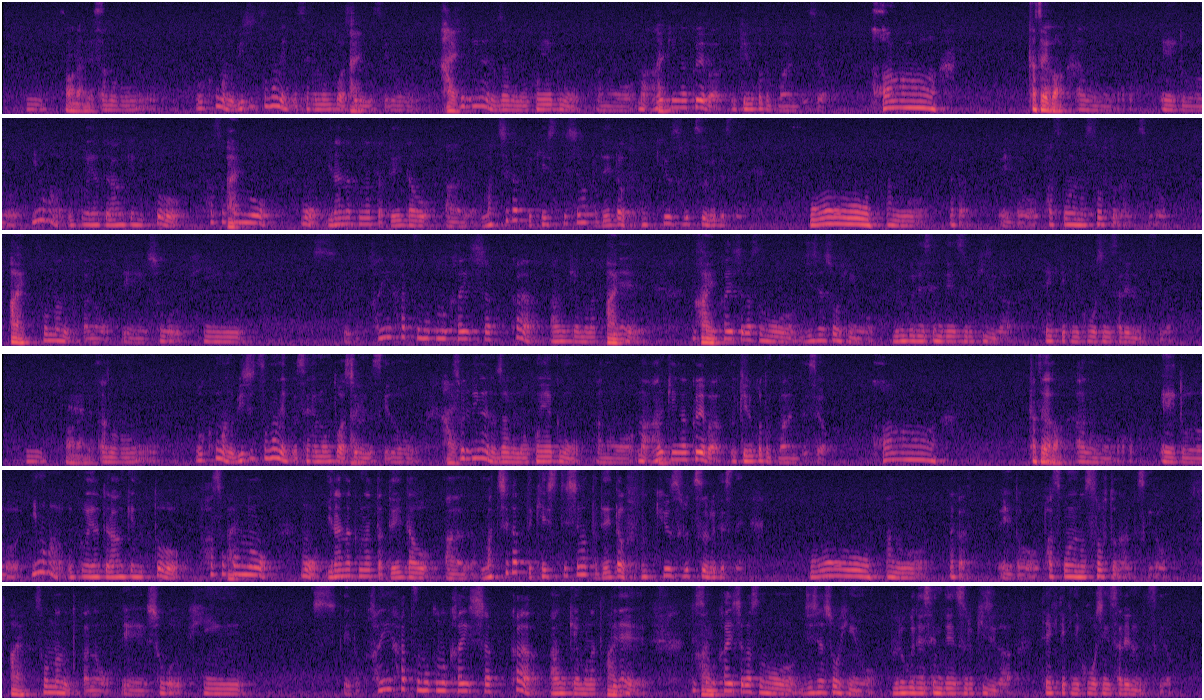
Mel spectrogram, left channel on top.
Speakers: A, on the right; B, on the left.
A: ん。
B: そうなんです。
A: あの、僕もあの美術翻訳専門とはしてるんですけど、
B: はいはい。
A: それ以外のジャンルの翻訳も、あの、まあ、
B: はい。
A: 案件が来れば受けることもあるんですよ。
B: はあ。
A: ただ、
B: 例えば、
A: あの、えっと、今僕がやってる案件でいくと、パソコンのもういらなくなったデータを、
B: はい。
A: あ、間違って消してしまったデータを復旧するツールですね。
B: おー。
A: あの、なんか、えっと、パソコンのソフトなんですけど、
B: はい。
A: そんなのとかの、えー商品すえっと、開発元の会社から案件もらってて、
B: はい。
A: で、
B: はい。
A: その会社がその自社商品をブログで宣伝する記事が定期的に更新されるんですけど、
